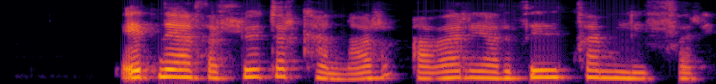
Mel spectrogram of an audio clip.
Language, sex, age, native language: Icelandic, female, 30-39, Icelandic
